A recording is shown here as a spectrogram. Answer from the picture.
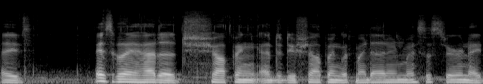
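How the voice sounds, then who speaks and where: Fairly quick delivery with fairly even intonation. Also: man. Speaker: Minecraft streamer. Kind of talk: casual livestream gameplay commentary. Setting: livestream. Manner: flat, low-energy.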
